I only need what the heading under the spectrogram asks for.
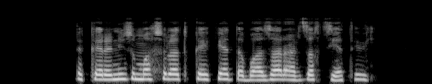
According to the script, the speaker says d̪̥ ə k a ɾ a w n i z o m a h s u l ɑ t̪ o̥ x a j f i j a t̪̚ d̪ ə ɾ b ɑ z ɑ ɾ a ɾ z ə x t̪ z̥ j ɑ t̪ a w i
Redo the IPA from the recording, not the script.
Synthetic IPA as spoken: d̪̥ ə k a ɾ a n i z o m a h s u l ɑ t̪ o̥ k a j f i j a t̪̚ d̪ ə b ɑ z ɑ ɾ a ɾ z ə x t̪ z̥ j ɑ t̪ a w i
